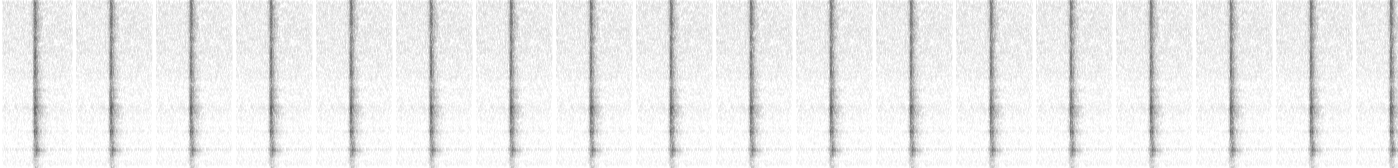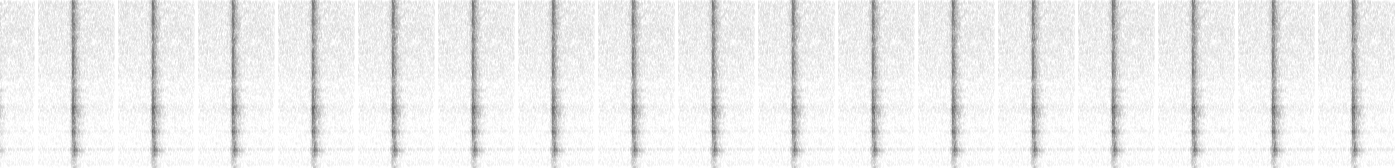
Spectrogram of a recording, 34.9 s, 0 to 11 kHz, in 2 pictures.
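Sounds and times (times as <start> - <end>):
clock ticking: 0.3 - 1.6, 2.3 - 2.6, 3.3 - 3.6, 4.3 - 4.6, 5.3 - 5.6, 6.3 - 6.6, 7.3 - 7.6, 8.3 - 8.6, 9.3 - 9.6, 10.3 - 10.6, 11.3 - 11.6, 12.3 - 12.6, 13.3 - 13.6, 14.3 - 14.6, 15.3 - 15.6, 16.3 - 16.6, 17.3 - 17.6, 18.3 - 18.6, 19.3 - 19.6, 20.3 - 20.6, 21.3 - 21.6, 22.3 - 22.6, 23.3 - 23.6, 24.3 - 24.6, 25.3 - 25.6, 26.3 - 26.6, 27.3 - 27.6, 28.3 - 28.6, 29.3 - 29.6, 30.3 - 30.6, 31.3 - 31.6, 32.3 - 32.6, 33.3 - 33.6, 34.3 - 34.7.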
